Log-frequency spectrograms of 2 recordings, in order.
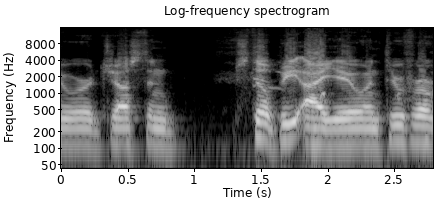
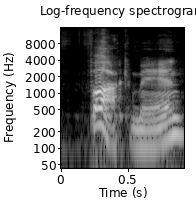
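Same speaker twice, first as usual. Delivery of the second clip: ordinary talk, nothing marked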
